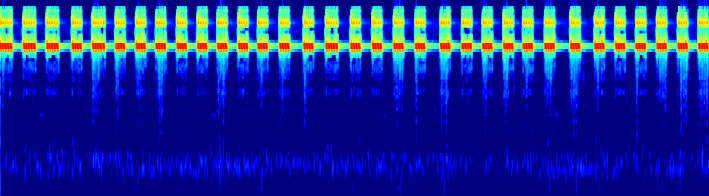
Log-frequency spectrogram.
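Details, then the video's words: Two crickets chirping, a steady stream of short, high, pure pulses repeated roughly three to four times a second, with a fainter higher overtone and no other sounds. "Two Crickets Chirp Sounds"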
